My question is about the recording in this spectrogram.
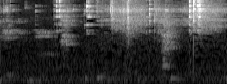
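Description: Plastic basket-weaving wire strands rustling and scraping against each other as they are pulled through the weave, in several short swishes with light clicks.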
